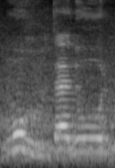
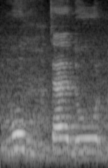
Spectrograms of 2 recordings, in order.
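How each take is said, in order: No difference in how they are said.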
